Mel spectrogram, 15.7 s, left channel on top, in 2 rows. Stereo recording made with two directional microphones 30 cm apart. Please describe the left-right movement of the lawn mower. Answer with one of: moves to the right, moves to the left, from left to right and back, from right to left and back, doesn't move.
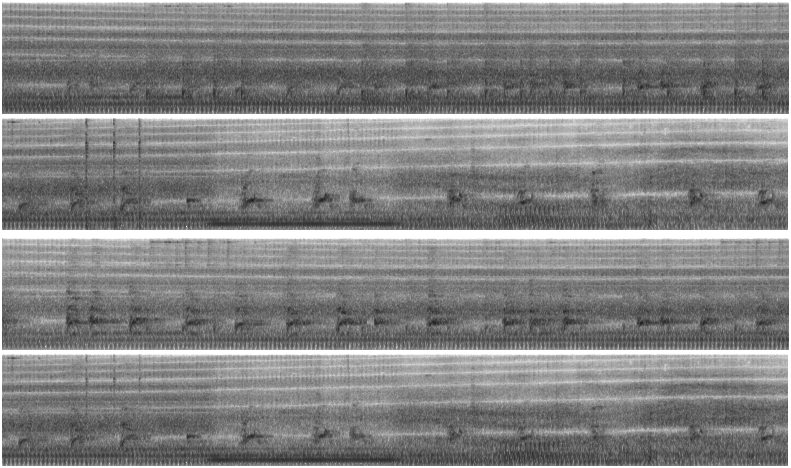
moves to the right.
